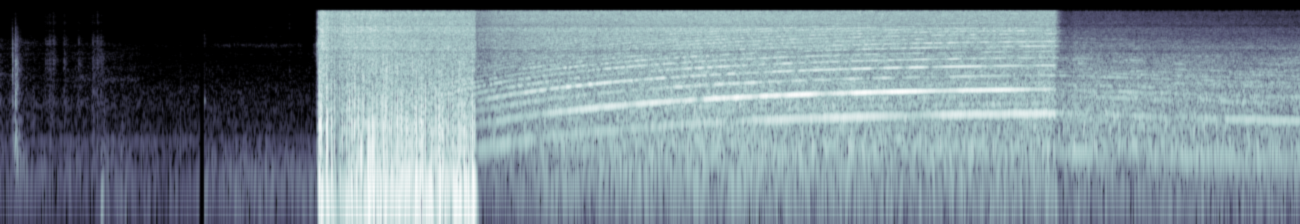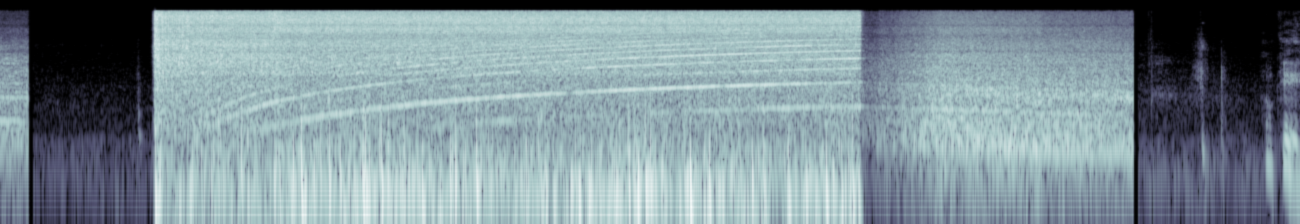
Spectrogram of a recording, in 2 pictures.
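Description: Compressed air from an air hose blasting a Godspin Poseidon tri-spinner in a test jig, in two runs. Each run is a loud hiss under a whine that climbs in pitch as the spinner speeds up and then levels off. When the air stops, the spinner's whine carries on quieter, sinking slightly as it coasts, until it cuts off suddenly.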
